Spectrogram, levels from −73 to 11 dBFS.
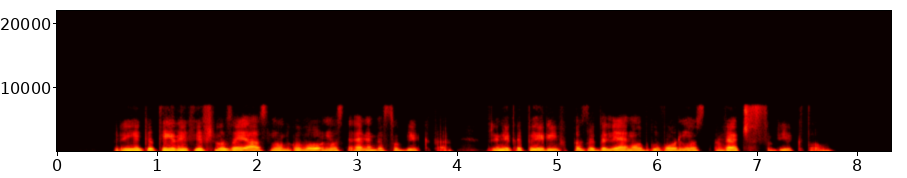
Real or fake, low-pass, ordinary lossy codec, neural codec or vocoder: fake; 7.2 kHz; none; codec, 16 kHz, 1 kbps, FreqCodec, smaller model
